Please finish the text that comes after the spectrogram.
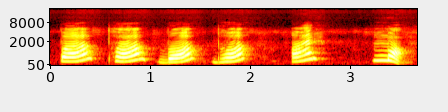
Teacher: पवर्ग का उच्चारण स्थान है ओठ यानी होठ।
